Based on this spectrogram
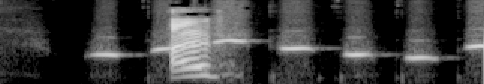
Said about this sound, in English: You're whistling Dixie.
